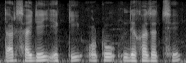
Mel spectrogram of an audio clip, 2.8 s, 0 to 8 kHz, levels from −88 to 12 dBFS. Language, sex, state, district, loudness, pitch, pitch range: Bengali, male, West Bengal, Cooch Behar, -18 LUFS, 140 Hz, 135-150 Hz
